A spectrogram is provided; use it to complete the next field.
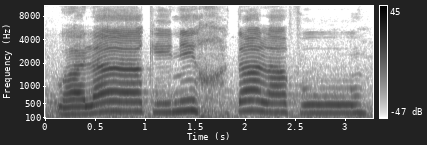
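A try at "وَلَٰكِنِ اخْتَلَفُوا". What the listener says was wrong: Taib. Barakallahu fiik. Mantap Bu.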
